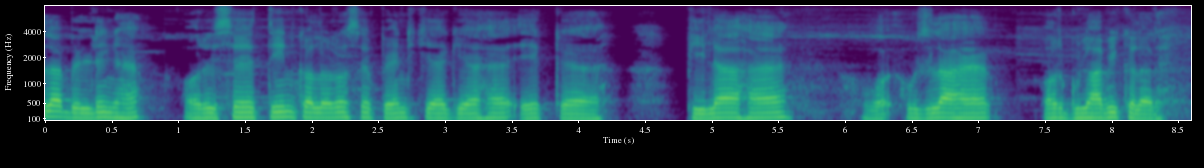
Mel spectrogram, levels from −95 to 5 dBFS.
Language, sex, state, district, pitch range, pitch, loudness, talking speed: Hindi, male, Bihar, East Champaran, 115-130 Hz, 120 Hz, -23 LUFS, 160 wpm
